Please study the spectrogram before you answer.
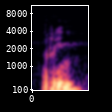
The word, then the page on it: rim: Biak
